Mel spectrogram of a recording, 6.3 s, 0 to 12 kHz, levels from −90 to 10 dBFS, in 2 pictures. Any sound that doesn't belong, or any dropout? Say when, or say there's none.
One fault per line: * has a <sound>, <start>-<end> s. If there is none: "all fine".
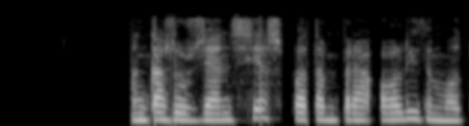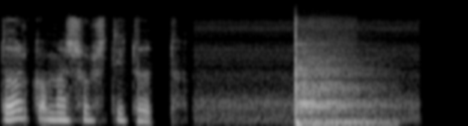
* has a thud, 5.1-5.8 s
